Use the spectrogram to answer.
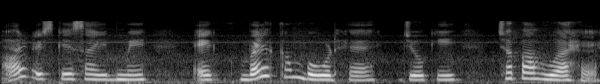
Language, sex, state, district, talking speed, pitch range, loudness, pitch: Hindi, female, Rajasthan, Jaipur, 130 wpm, 210-245 Hz, -16 LUFS, 220 Hz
